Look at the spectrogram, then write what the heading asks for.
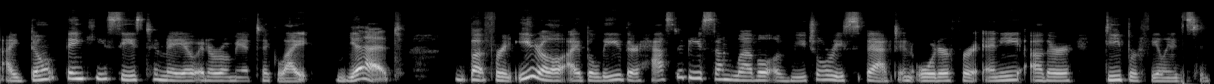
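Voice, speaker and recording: A woman's voice: fairly low pitch, darkish tone, no echo. A woman co-hosting a podcast, gushing and reading fan answers aloud between her own theories. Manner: bubbly, gushing, theorizing eagerly. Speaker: podcast co-host.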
